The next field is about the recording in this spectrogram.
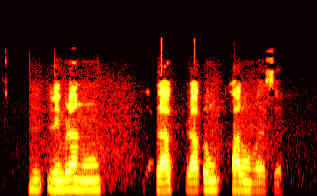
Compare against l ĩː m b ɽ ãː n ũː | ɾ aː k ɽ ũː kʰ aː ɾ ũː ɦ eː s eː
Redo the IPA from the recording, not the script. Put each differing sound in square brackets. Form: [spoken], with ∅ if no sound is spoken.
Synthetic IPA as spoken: l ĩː m b ɽ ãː n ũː | [l] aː k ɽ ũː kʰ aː ɾ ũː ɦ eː s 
